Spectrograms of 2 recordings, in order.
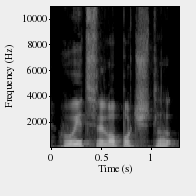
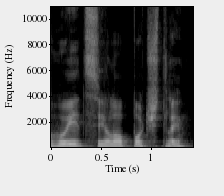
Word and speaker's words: Huitzilopochtli: The tz is supposed to be practically like a s in there, the z. Z. Ch is practically ch and x is supposed to be like a sh.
